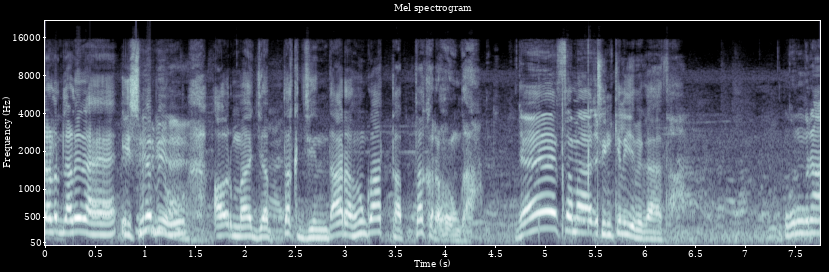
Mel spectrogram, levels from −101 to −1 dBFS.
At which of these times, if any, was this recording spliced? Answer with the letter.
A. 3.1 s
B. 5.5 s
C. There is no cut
B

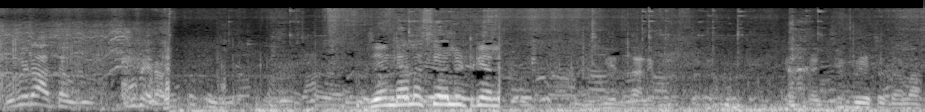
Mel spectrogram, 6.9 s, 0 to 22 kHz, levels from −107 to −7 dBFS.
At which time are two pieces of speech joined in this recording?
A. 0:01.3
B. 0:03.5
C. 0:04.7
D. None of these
D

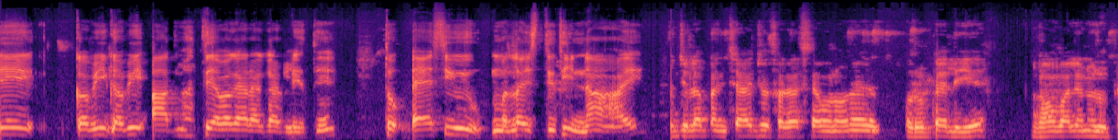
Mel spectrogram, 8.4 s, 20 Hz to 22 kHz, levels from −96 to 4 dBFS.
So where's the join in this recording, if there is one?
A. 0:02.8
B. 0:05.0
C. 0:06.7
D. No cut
B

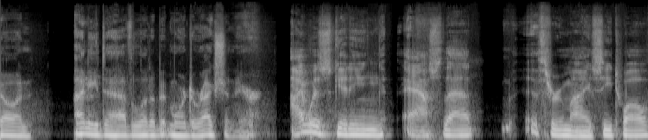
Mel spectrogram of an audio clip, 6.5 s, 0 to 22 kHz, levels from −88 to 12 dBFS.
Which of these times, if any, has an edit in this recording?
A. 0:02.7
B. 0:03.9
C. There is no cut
A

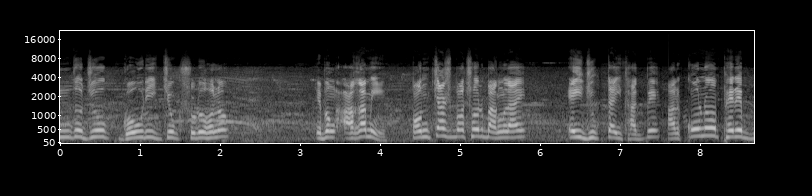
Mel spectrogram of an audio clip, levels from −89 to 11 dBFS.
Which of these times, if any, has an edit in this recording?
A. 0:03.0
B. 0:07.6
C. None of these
B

